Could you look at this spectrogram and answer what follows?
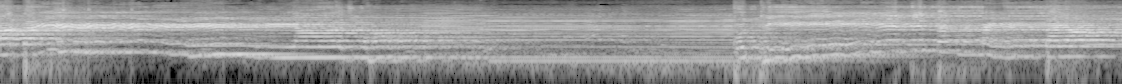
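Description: Devotional song: a man singing over held keyboard chords. His voice drops back around the middle, leaving mostly the steady held notes, and comes in strongly again about seven and a half seconds in.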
